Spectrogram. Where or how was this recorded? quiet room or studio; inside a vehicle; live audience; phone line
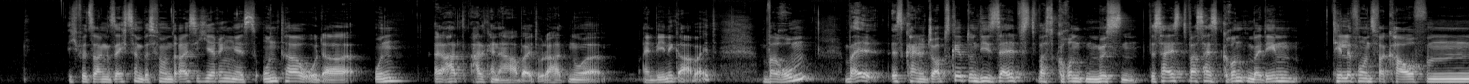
quiet room or studio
